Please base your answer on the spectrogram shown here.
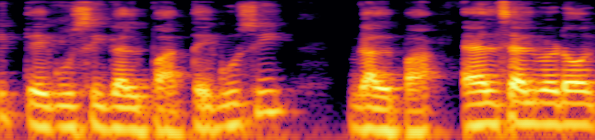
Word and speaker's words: Tegucigalpa: इसकी राजधानी क्या है, तेगुसिगल्पा, तेगुसिगल्पा। क्या है भाई, स्पेलिंग लिख देता हूँ, TEGUCIGALPA, तेगुसिगल्पा, तेगुसिगल्पा।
